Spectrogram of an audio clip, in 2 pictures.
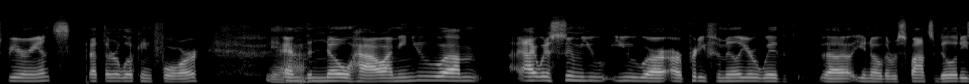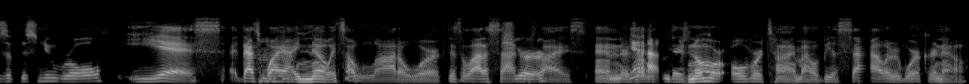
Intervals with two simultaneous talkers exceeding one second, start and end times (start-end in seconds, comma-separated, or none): none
